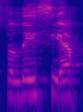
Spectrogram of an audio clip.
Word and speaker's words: Phylicia: of Educate You is Phylicia French. And before I go one step further, I will let everybody know that I am pronouncing her name in the Spanish way.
